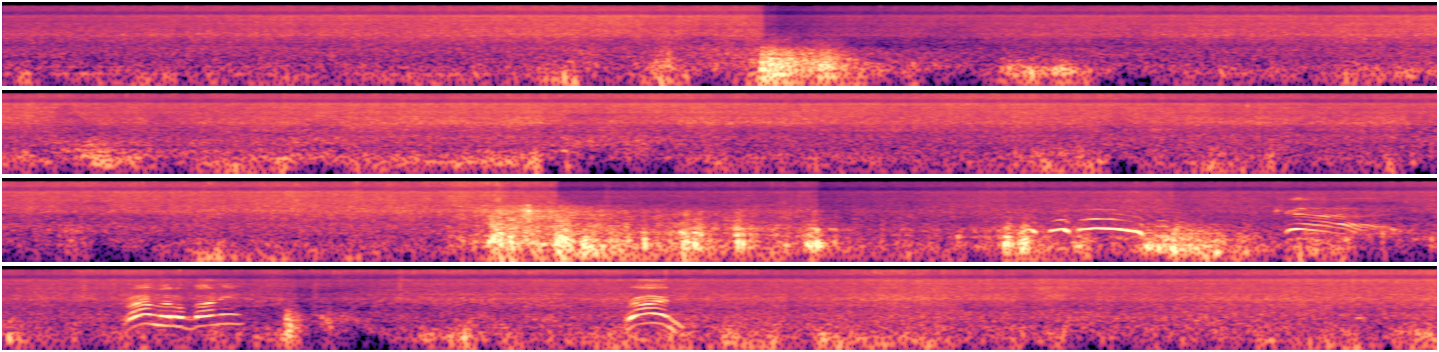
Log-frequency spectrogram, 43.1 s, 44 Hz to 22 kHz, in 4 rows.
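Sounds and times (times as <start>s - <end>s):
heavy rain: 0.0s - 43.0s
thunder rumbling: 4.8s - 6.8s, 24.8s - 43.0s
loud thunder clap: 4.9s - 6.6s, 24.9s - 33.2s.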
